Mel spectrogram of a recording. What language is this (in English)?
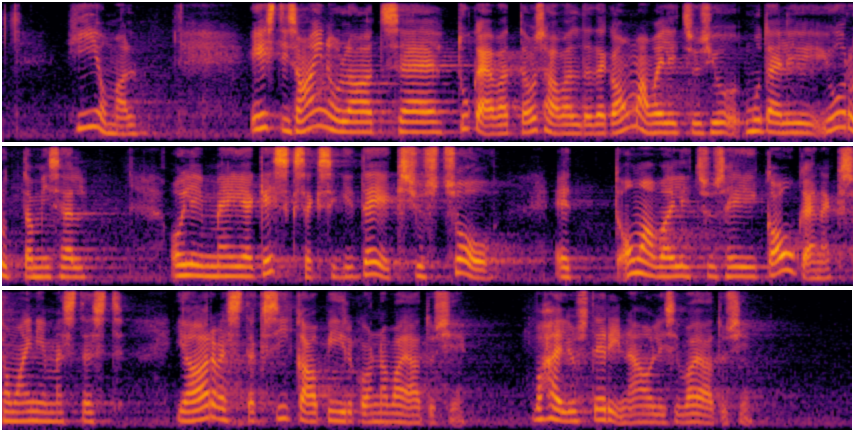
Estonian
